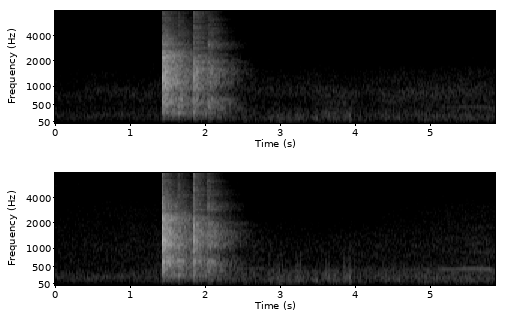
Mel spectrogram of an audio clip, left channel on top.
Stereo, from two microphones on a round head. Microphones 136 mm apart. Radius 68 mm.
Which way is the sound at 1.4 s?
70° right (ahead or behind).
